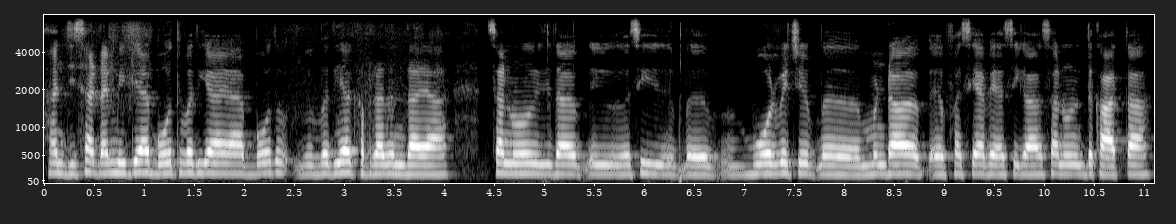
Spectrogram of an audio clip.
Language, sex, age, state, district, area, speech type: Punjabi, male, 60+, Punjab, Shaheed Bhagat Singh Nagar, urban, spontaneous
